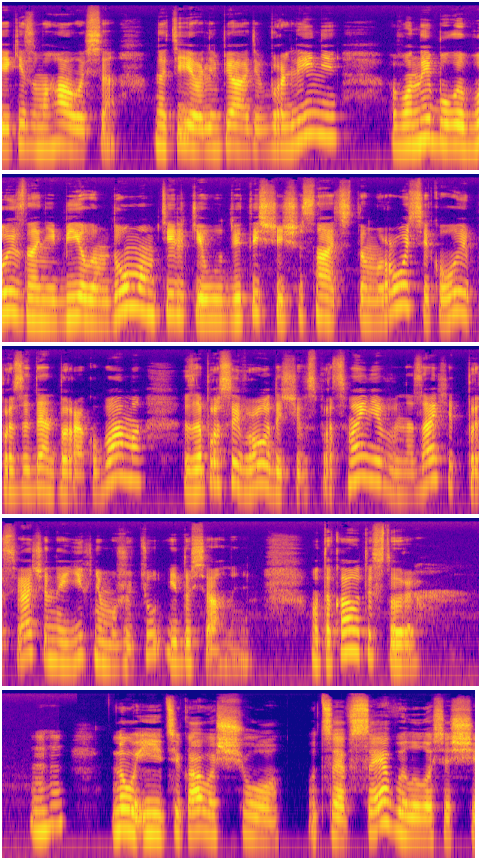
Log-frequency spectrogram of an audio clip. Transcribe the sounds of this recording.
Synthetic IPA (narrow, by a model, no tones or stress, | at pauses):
jɐkʲizɐmɐɦɑlˠɪsʲɐ̰ | nɐtʲijɔlʲimʲpʲiɑdʲiwberlʲinʲi | ʋɔnɪbʊlˠɪʋɪznɐnʲibʲilˠɪmd̪ɔmɔmtʲilʲkɪud̪ʲʋʲit̪ɪsʲɐt͡ʃiʃisnɑt͡sʲːɐ̥t̪ɔmʊɾɔt͡sʲikɔlˠɪpɾezɪd̪ɛnd̪̚bɐɾɑkɔbɑmɐ | zɐpɾɔsɪwrɔd̪ɪt͡ʃʲiwspɔ̰rt̪smɛnʲiwnɐzɑxʲid̪̚pɾɪsʲʋʲat͡ʃenɪjjixnʲɔmʊʒɪtʲːuʔid̪ɔsʲɑ̰ɦnenʲːɐmɔt̪ːɐkɑɔt̪ɪst̪ɔɾʲijɐ | m̩ɦ̩ | nuit͡sʲikɑʋɔʃt͡ʃɔ | ɔt̪sɛwsɛʋɪlˠɪlˠɔsʲɐʃt͡ʃɛ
